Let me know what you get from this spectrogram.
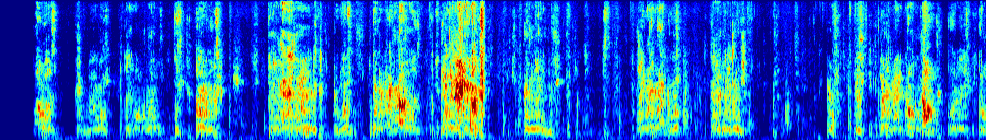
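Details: Jack Russell terrier leaping and bounding with playful energy; rough, breathy panting and growly bursts come in irregular surges, broken by short pauses.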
